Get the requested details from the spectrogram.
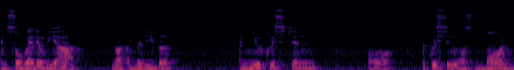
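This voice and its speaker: A somewhat breathy man at a fairly slow pace, fairly high in pitch with ordinary pitch variation. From Malaysia, Subang Jaya. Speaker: lay preacher. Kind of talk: sermon.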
